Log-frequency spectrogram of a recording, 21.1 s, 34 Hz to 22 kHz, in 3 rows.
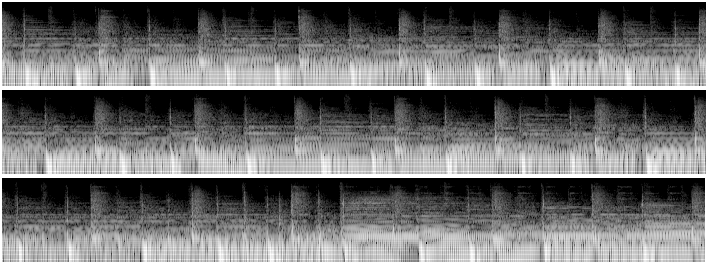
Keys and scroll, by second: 1.2 ctrl+space, 3.9 ctrl+space, 18.5 ctrl+z.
